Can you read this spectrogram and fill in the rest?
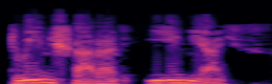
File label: welsh I speak one language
